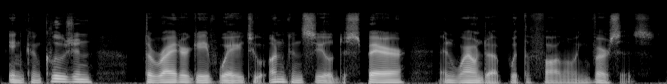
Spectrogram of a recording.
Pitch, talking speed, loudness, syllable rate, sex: 95 Hz, 145 wpm, -21 LUFS, 4.7 syllables/s, male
